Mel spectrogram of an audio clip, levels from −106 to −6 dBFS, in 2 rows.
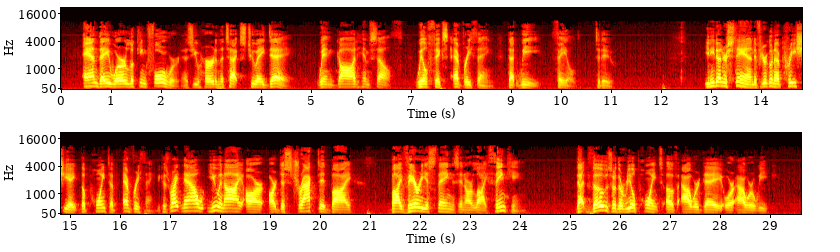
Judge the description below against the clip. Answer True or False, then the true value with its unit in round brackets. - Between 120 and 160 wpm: True (135 wpm)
